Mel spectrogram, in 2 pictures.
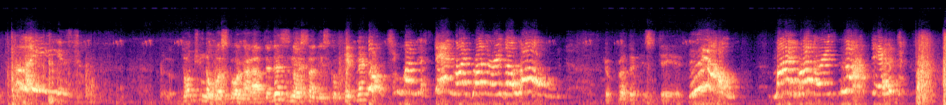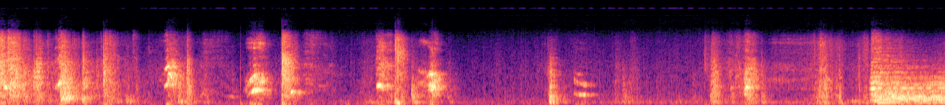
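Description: A woman screams and cries out in distress.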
